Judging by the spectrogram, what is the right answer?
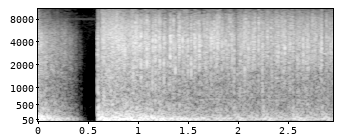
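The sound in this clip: An explosion sound effect: after a brief moment of silence, a sudden loud boom breaks into a sustained, heavy rumbling roar. The roar stays loud and dense and eases only slightly toward the end.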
